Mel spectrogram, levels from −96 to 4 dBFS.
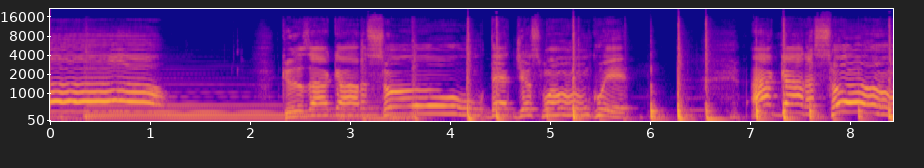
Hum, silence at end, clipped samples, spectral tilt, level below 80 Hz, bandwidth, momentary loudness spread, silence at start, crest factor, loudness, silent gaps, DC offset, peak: none; 0 s; under 0.1%; -5.5 dB/octave; -54 dBFS; 16.5 kHz; 16 LU; 0 s; 20 dB; -22 LUFS; none; under 0.1%; -2 dBFS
